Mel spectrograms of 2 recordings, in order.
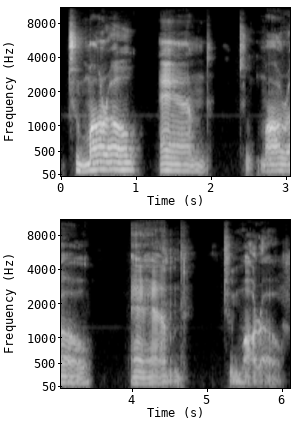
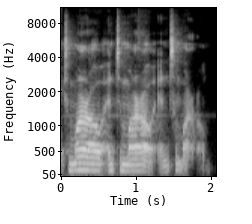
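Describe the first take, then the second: First: The stress falls on each and. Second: The stress falls on each tomorrow. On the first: "Shakespeare highlights these ands" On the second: "the stresses naturally fall on the tomorrow"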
